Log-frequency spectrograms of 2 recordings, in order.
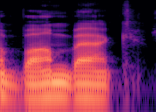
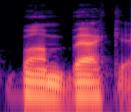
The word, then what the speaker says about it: Bombeck: Well, have you ever heard of Irma Bombeck? – Sure. Great writer. – Bombeck, actually, it's pronounced.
